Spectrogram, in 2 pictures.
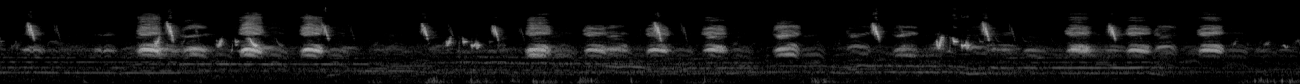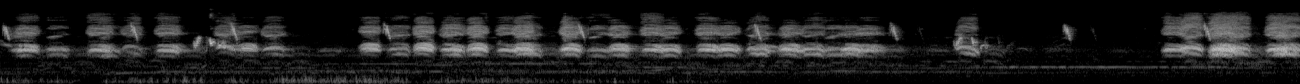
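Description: A sparrow chirping: a long series of short, harsh chirps, some single and some in quick runs, with the fastest, densest chattering in the second half and again near the end.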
